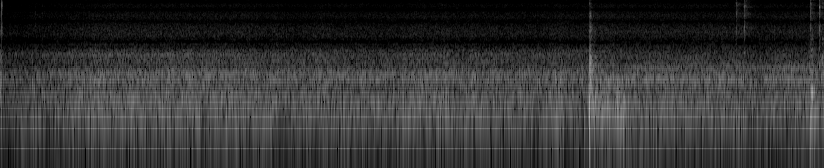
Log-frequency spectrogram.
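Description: Steady faint room hiss, with one sharp computer-mouse click about six seconds in and two faint clicks near the end.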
